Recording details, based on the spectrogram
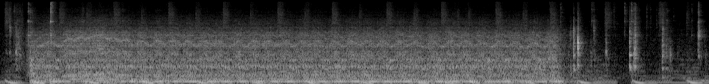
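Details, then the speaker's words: Toyota FJ40 Land Cruiser cranking after carburetor pumped: steady rhythmic starter drone about two beats per second, almost catches but never runs; better-sounding attempt than usual, same no-start issue persists. "Okay. Well, that was a better sounding start than before or than it usually has in this condition. It did kind of like jump like it wanted to turn on, but it didn't."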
